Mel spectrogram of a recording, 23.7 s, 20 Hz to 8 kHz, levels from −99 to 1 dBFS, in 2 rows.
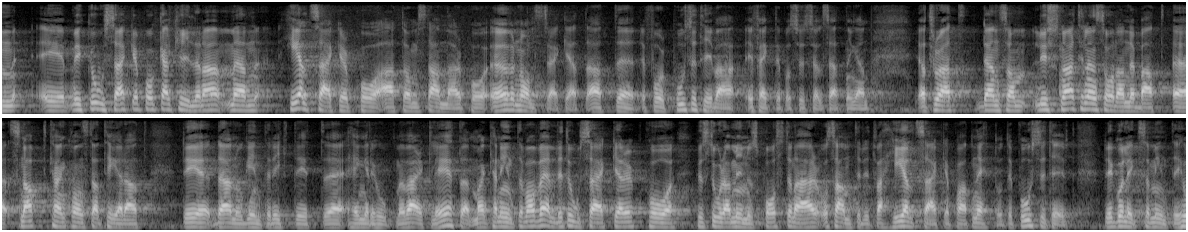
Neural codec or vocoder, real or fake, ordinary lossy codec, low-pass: none; real; none; 7.2 kHz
